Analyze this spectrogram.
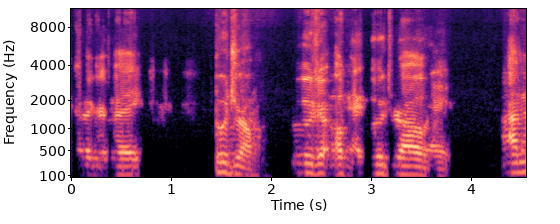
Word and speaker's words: Boudreau: I don't know if I'm sold on Bruce Boudreau, or how to pronounce his name. I'll butcher his name like Kreuger. Boudreau.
